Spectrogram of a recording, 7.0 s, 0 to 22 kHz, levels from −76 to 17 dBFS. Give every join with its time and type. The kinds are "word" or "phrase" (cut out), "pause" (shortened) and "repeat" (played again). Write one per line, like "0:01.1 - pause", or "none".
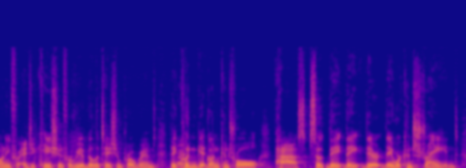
0:00.9 - word
0:03.1 - word
0:04.8 - word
